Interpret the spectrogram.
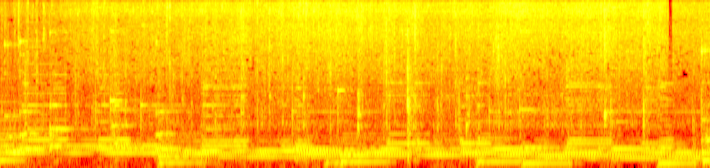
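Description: Shrimp, chopped onion, scrambled egg and garlic sizzling as they are stir-fried in a nonstick frying pan, with the plastic spatula clicking and scraping against the pan. Background music with a low, steady melody plays underneath.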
